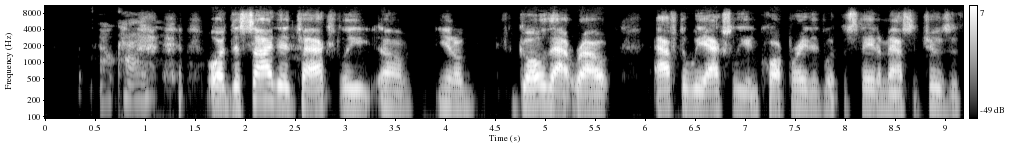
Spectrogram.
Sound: chuckle

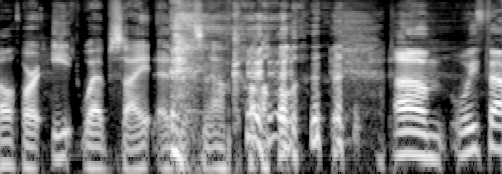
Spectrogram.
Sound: both laughing

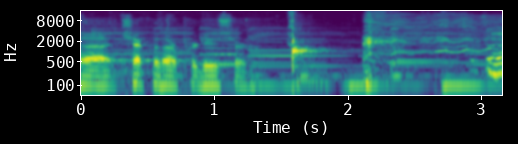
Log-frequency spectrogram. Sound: bottle popping noise; laughs

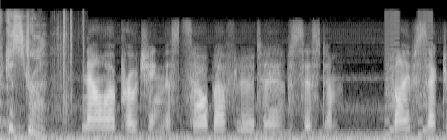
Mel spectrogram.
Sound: perfect German pronunciation

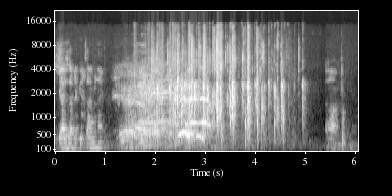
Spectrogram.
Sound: cheers

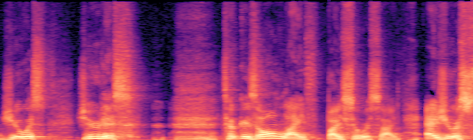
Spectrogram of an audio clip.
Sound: chuckles

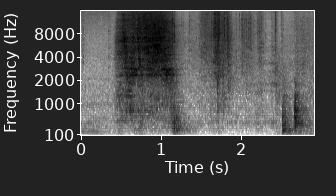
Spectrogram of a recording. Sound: bright grinding noises

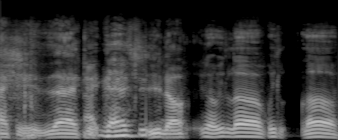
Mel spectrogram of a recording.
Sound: laughing

